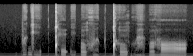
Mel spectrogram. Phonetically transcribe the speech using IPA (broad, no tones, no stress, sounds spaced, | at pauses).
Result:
p ə̤ ɡ i̤ | ǃʰ y ʔ i̤ ʔ õ xʷ ɦ ə̰ kʷ ǃʰ ũ kʷ a̤ | ɔ̃ ɦ ɔː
